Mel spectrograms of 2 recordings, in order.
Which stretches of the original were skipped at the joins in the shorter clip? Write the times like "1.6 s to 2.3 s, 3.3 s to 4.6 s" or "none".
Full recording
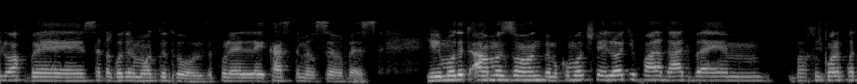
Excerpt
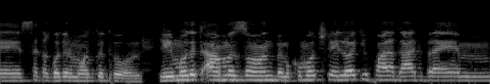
2.0 s to 4.1 s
